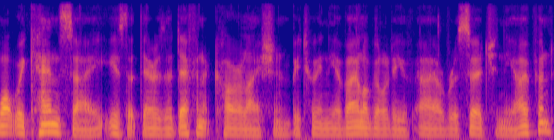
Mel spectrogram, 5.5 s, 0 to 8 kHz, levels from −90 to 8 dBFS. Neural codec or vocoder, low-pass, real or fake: none; 7.2 kHz; real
